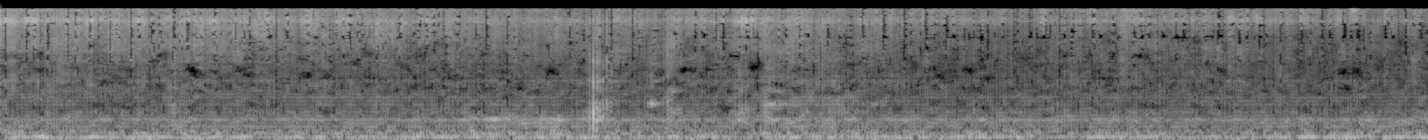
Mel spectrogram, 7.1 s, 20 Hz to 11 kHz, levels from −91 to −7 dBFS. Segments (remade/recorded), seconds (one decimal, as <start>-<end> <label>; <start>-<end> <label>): 0.0-7.1 remade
